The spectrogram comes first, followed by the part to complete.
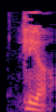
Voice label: "Leer", English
